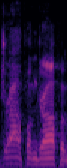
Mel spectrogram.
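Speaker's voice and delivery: urgent, firm, repeated, insistent delivery. Retelling an armed standoff, yelling at a suspect: imitating own yell. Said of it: "I'm yelling at him".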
